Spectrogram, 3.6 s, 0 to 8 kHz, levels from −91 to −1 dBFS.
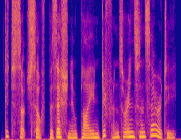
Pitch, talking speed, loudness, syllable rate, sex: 205 Hz, 130 wpm, -19 LUFS, 5.6 syllables/s, female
